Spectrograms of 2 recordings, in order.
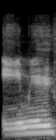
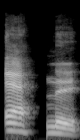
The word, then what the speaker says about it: Emu: Due to the way his name was spelt, and because I'm Australian, I pronounced his name as Emu for the longest time, and now I finally got it right. So yeah, like it's Emu because that's the Japanese, What not were you Emu.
